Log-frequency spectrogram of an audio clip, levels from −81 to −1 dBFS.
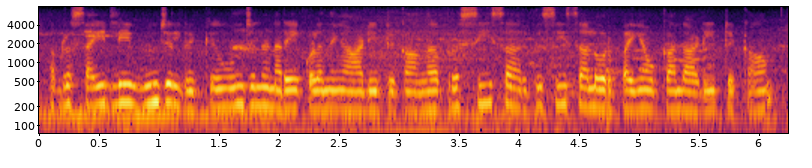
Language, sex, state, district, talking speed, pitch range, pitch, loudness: Tamil, female, Tamil Nadu, Kanyakumari, 165 wpm, 175-210 Hz, 190 Hz, -15 LUFS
